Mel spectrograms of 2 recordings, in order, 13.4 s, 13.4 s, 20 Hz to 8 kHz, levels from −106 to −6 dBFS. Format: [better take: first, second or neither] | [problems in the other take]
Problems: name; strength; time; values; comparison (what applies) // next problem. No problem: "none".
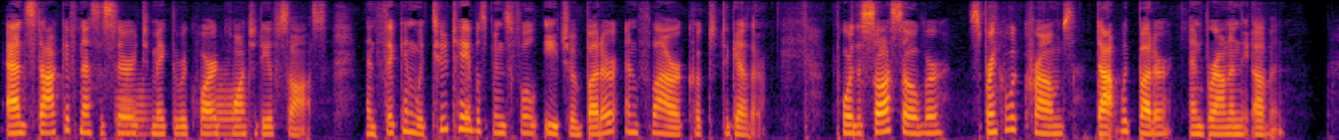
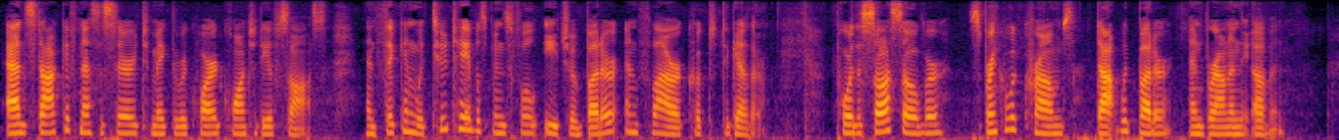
second | noise reduction (neural mask model RNNoise)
